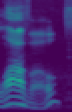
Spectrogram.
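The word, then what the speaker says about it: Lawo: manufacturer from germany their website is la wo pronounced lavo they make you think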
